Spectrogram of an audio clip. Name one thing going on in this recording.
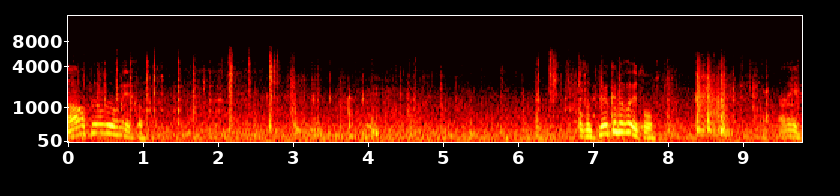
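Metal clicks and scrapes as a tool works at a door lock.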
